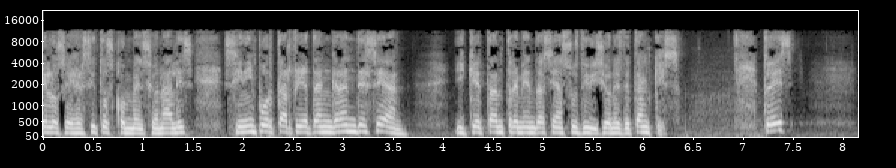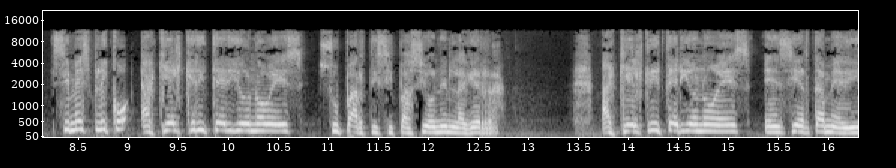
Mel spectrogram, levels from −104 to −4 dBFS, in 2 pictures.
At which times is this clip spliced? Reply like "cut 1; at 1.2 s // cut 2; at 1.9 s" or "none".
none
